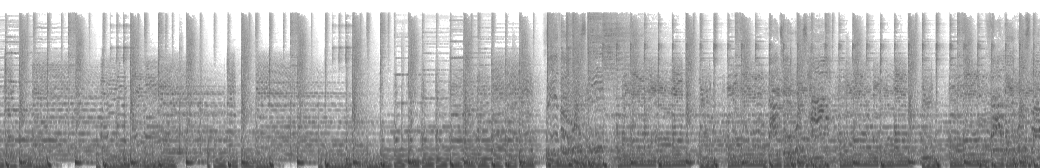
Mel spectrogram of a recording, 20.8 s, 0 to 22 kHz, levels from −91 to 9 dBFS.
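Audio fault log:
No faults can be heard anywhere in the clip. Nothing in the audio calls for an entry in this log.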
